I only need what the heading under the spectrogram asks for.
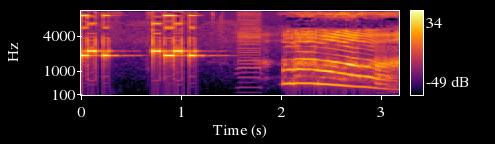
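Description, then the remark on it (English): An alarm clock rings in two quick bursts of high electronic beeps, followed by a brief buzzy tone and then a long, loud, drawn-out yawn that slowly falls in pitch. “Is that my alarm?”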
